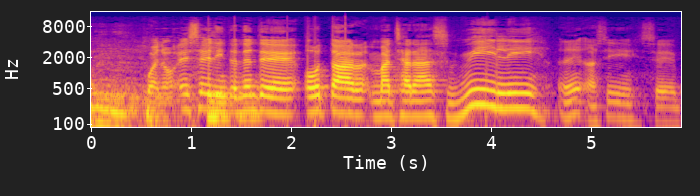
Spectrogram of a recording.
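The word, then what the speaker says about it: Othar Macharashvili: Bueno, es el intendente Ottar Macharasvili, eh, así se pronuncia, medio difícil, medio difícil.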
